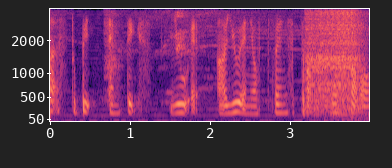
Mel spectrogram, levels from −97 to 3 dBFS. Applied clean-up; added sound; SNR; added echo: none; Drill; 1 dB; none.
